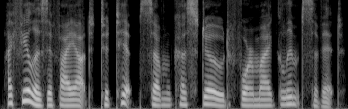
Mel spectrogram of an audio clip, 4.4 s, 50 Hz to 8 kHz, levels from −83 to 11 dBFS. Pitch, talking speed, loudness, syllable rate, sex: 170 Hz, 205 wpm, -18 LUFS, 4.4 syllables/s, female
